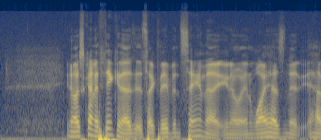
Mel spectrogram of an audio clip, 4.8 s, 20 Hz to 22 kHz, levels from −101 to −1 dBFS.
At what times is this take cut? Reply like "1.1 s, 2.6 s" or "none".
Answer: 1.0 s

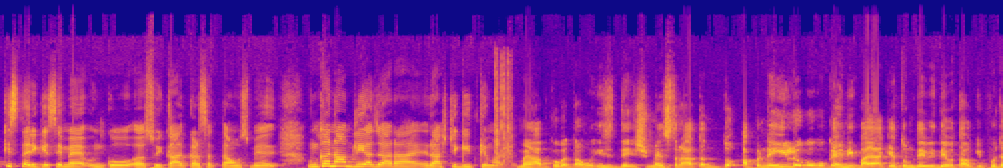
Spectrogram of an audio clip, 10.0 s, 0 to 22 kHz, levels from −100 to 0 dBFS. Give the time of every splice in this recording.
5.1 s

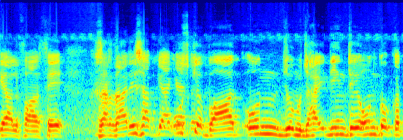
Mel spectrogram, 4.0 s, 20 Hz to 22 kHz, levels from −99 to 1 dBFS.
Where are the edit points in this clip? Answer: 1.8 s

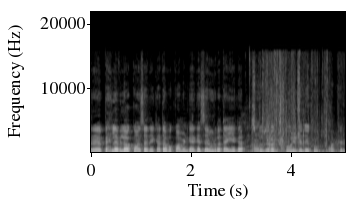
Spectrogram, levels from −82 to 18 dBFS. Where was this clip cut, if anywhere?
3.2 s

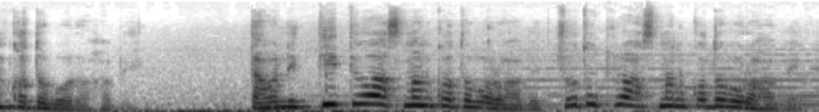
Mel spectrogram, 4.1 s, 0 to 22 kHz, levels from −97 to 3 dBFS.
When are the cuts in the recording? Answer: none

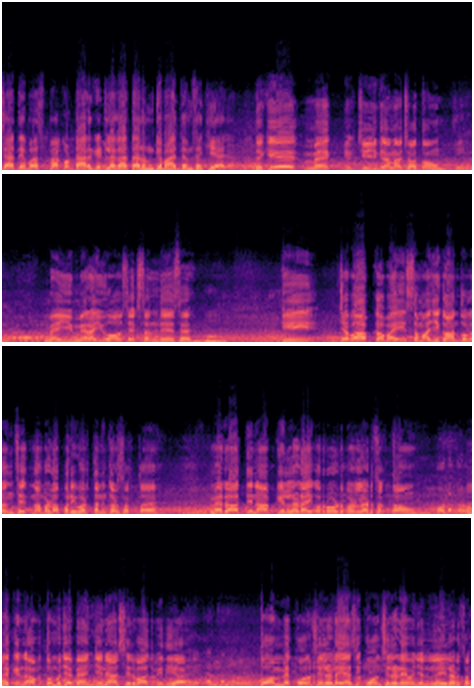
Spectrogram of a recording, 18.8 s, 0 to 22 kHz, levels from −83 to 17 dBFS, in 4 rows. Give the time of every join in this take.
none

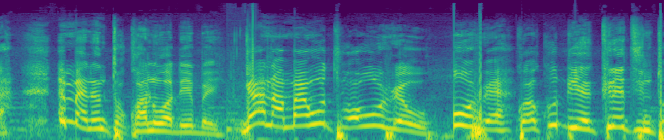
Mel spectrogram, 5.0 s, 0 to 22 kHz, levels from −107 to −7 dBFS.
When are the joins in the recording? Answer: 1.7 s, 3.3 s, 3.8 s

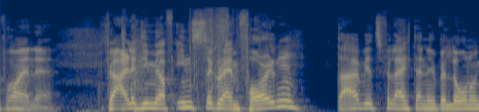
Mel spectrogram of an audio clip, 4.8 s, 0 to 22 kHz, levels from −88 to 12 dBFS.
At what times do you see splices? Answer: none

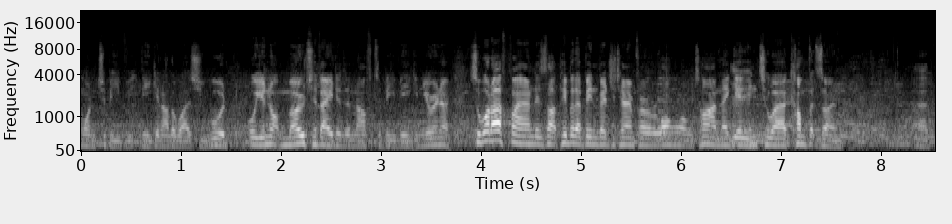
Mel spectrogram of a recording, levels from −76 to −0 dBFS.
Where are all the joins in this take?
none

